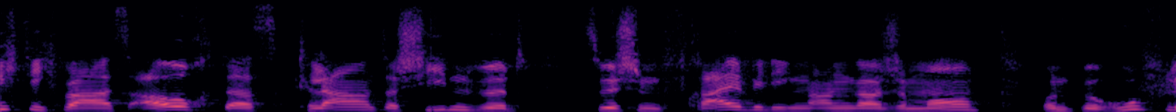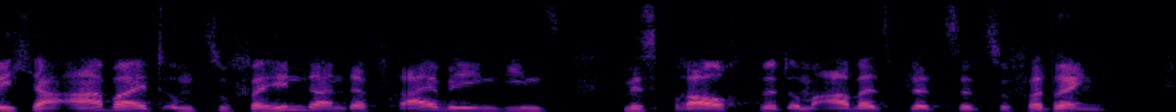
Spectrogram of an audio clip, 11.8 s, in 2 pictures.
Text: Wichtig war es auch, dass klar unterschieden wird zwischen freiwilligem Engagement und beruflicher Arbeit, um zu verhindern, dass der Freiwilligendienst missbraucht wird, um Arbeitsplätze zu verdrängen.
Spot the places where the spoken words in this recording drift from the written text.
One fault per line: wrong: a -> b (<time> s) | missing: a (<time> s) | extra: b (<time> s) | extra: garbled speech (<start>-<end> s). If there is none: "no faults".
missing: dass (7.6 s)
